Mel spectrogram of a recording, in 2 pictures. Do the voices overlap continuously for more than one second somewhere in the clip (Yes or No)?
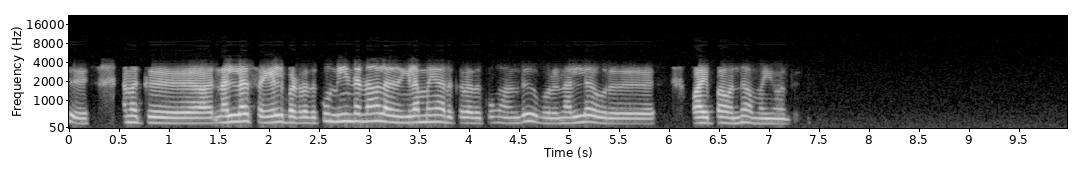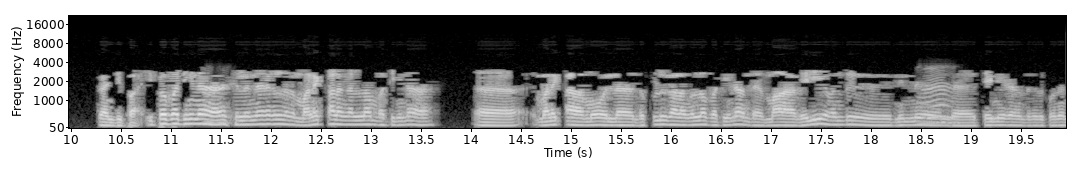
No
